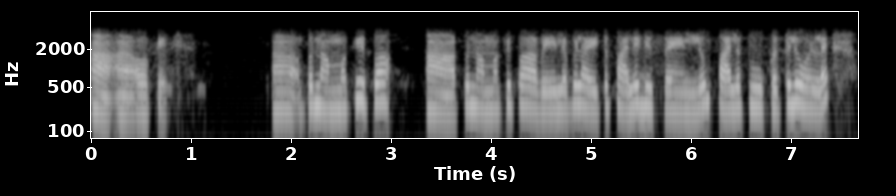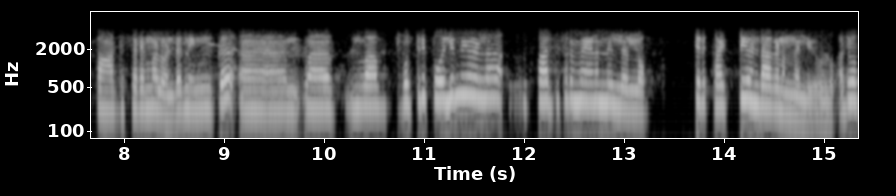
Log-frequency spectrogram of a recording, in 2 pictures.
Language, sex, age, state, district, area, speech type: Malayalam, female, 30-45, Kerala, Idukki, rural, conversation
